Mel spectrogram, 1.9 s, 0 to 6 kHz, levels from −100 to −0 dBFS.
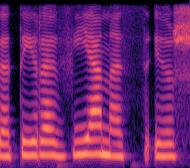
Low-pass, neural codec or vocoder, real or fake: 5.4 kHz; autoencoder, 48 kHz, 128 numbers a frame, DAC-VAE, trained on Japanese speech; fake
